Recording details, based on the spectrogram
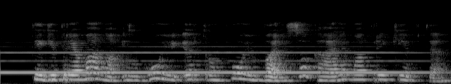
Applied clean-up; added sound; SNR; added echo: none; Wind instrument, woodwind instrument; 3 dB; reverberation time 0.5 s.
